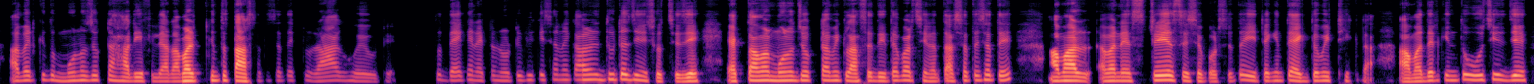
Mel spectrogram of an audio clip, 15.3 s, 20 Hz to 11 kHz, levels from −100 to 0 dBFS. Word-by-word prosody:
আমের 170 +1 -3
কিন্তু 190 -2 -8
মনোযোগটা 180 +2 -4
হারিয়ে 150 0 -1
ফেলি। 140 0 -10
আর 140 - -7
আমার 155 +1 +9 0.2
কিন্তু 175 0 -2
তার 150 -3 +8
সাথে, 155 +1 -28
সাথে 165 +1 -19
একটু 175 - -29
রাগ 165 +2 -5 0.2
হয়ে 145 -1 -11
উঠে। - - -26 0.4
তো - - -13
দেখেন 175 +3 -8
একটা 170 +4 -20
নোটিফিকেশন 185 +5 -12
এর 190 - -15
কারণে 195 +1 -1
২ 210 - -2
টা 205 - +5
জিনিস 170 -5 -2
হচ্ছে 135 0 -6
যে, 145 - +8 0.4
একতো 150 +3 -9
আমার 175 0 +5
মনোযোগটা 170 +1 0
আমি 170 - -1
ক্লাসে 155 0 +1
দিতে 150 +3 -2
পারছি 170 -2 -3
না 140 - -4
তার - - 0
সাথে, 170 +1 -4
সাথে 185 -2 -1 0.5
আমার 160 +1 +8 0.2
আ - - -1
মানে 155 0 +3 0.2
স্ট্রেস 180 -1 +5
এসে 145 0 -3
পড়ছে। 135 +1 -7
তো - - -4
এইটা 155 -1 -4
কিন্তু 160 +2 -5
একদমই 160 +3 -2
ঠিক 155 - -12
না। - - -10 0.4
আমাদের 140 +5 +2
কিন্তু 180 +1 -4 0.2
উচিত 195 +2 -2
যে 180 - +6
165 Hz, 205 wpm, -25 LUFS, 150-180 Hz, 0.5 s, আমার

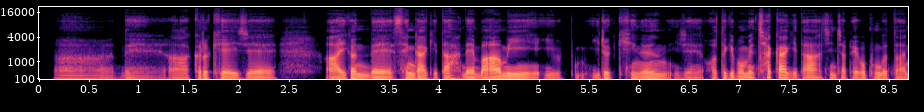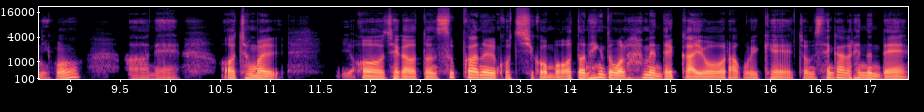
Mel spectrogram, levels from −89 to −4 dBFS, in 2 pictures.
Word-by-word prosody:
아 85 -1 -10
네. 80 -4 -10
아 85 0 -5
그렇게 110 -3 -1
이제 95 -3 -2 0.5
'아 100 +1 +2
이건 110 -3 +1
내 90 -1 +2
생각이다. 100 -5 0
내 90 0 +2
마음이 100 +2 +3
이 95 -1 -7 0.3
일으키는 105 +1 -2
이제 85 -2 -9
어떻게 120 +3 -4
보면 95 -4 0
착각이다. 90 0 +1
진짜 95 +1 -5
배고픈 95 +2 -3
것도 95 -1 -4
아니고.' 85 +1 -2 0.5
아 85 -1 -9
네. 85 -2 -9 0.4
어 130 - +2
정말 120 0 +2 0.7
이 - - -14
어 115 -3 +5
제가 110 +1 +2
'어떤 100 0 0
습관을 150 +5 +3
고치고 110 -4 -1
뭐 90 0 +1
어떤 130 +3 +3
행동을 150 -5 +4
하면 125 +2 0
될까요?'라고 95 -5 +2
이렇게 90 0 -2
좀 90 -2 -4
생각을 135 +4 0
했는데 110 -7 +1
100 Hz, 295 characters per minute, -25 LUFS, 90-115 Hz, 0.7 s, 어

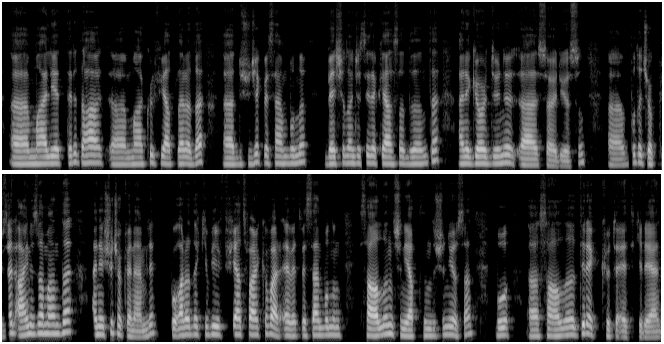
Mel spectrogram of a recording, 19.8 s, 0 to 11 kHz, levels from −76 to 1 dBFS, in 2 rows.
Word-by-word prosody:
ııı, 130 0 +3
maliyetleri 140 +4 +1
daha, 150 0 +4 0.2
ııı, 125 -1 -1
makul 130 +4 -2
fiyatlara 135 -2 0
da, 165 +3 +1 0.3
ııı, 125 -1 +1
düşecek 130 +6 -5
ve 150 - -2
sen 140 0 -2
bunu 155 +4 -2 0.3
5 135 +1 +1
yıl 145 - -3
öncesiyle 145 0 -1
kıyaslandığında, 135 +6 -1 0.2
hani, 135 0 +1
gördüğünü, 140 +2 +2
ııı, 115 -2 +3
söylüyorsun. 100 - -4 0.4
Iıı, 110 -1 -2
bu 155 - -5
da 155 - -1
çok 125 -5 -2
güzel 115 +12 -1
aynı 150 +4 +4
zamanda, 180 +4 +3 0.2
hani, 155 0 +2
şu 175 +6 -2
çok 165 -7 -2
önemli. 120 +9 -1 0.2
Bu 140 0 +2
aradaki 155 +1 +1
bir 160 -1 +2
fiyat 155 0 +1
farkı 155 +1 +2
var, 170 - +4
evet 135 0 0
ve 140 - 0
sen 145 +1 +1
bunun 150 -1 -1 0.2
sağlığın 140 +5 +5
için 155 -4 -3
yaptığını 125 +1 +1
düşünüyorsan 150 +3 -2 0.3
bu, 145 +1 +1 0.2
ııı, 125 0 +2
sağlığı 135 +4 +1
direkt 175 -3 +1
kötü 130 -4 -3
etkileyen 105 0 -1
140 Hz, 155 wpm, -24 LUFS, 130-155 Hz, 0.4 s, sağlığın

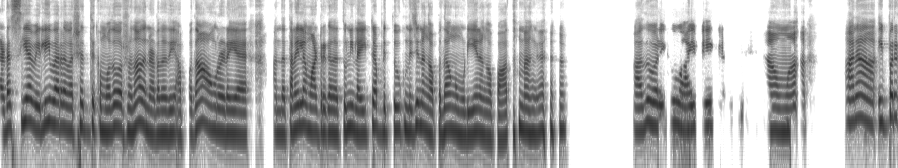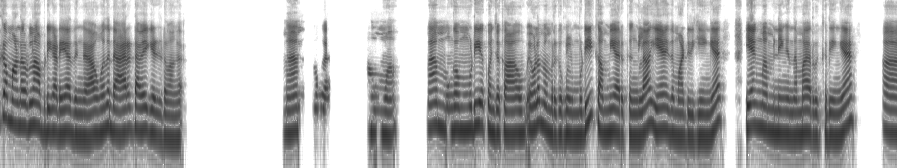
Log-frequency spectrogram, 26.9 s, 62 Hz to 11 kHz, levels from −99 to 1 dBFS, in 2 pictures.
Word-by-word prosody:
கடைசியா 220 +7 +2
வெளிவர 235 +2 +3
வருஷத்துக்கு 220 +1 -2
மொத 190 - +1
வருஷம் 195 0 -1
தான் 250 - +4
அது 230 - +1
நடந்தது. 180 +1 0
அப்பத் 175 +3 -10
தான் 255 +2 +4
அவங்களுடைய 190 -4 +1 0.6
அந்தத் 180 -1 -4
தலையில 220 +3 +4
மாட்டுற 190 -1 +1 0.2
துணி 210 +1 +1
லைட்டா 180 +5 +1
அப்டி 190 0 -3
தூக்குனுச்சு. 205 +2 0
நாங்க 185 -5 +1
அப்பத் 185 +2 -3
தான் 205 - +2
அவுங்க 190 -2 -2
முடியை 180 +2 +1
நாங்க 165 -2 -2
பாத்தோன்னாங்க 180 +3 -1 1.5
அதுவரைக்கும் 235 +1 -1
வாய்ப்பே 215 +3 0
கிடை. 315 - -17 0.7
ஆமா. 195 0 -1 0.9
ஆனா 285 +3 +3 0.3
இப்ப 235 - -10
இருக்க 300 0 +2
மாணவர்கள் 230 -1 +1
எல்லாம் 230 -2 +3
அப்டி 195 0 0
கிடையாதுங்க. 180 -3 +1
அவுங்க 180 +2 -1
வந்து 210 -2 0
டைரக்ட்டாவே 195 +2 +2
கேட்டுட்டு 165 -2 -1
வாங்க. 155 +1 -4 1.6
மேம் 190 +2 +1
சொல்லுங்க. 195 -2 -5 0.7
ஆமா 180 -2 -3 0.6
மேம் 225 0 +2
உங்க 205 +1 0 0.2
முடிய 220 +3 +4
கொஞ்சம் 185 -3 0
கா 180 - +3 0.3
எவ்ளோ 220 +4 +2
மேம் 205 -4 -1
இருக்கு 175 0 -1
உங்களுக்கு 170 -1 -1
முடி? 220 +8 +3
கம்மியா 190 0 +3
இருக்குங்களா? 175 +2 0 0.2
ஏன் 200 - +5
இத 180 - -2
மாட்டி 165 0 -1
இருக்கீங்க? 165 +2 -1 0.6
ஏங் 225 -1 +3
மேம் 200 -2 0
நீங்க 180 -1 +1
இந்த 170 0 -2
மாதிரி 185 -2 +1
இருக்கிறீங்க? 170 +1 -2 0.6
அ - - +3
195 Hz, 150 wpm, -23 LUFS, 180-215 Hz, 1.6 s, ஏன்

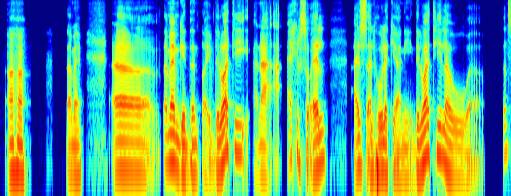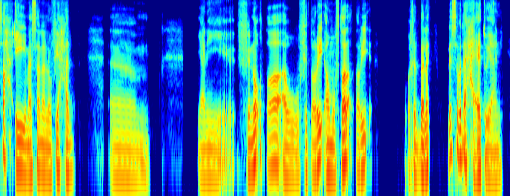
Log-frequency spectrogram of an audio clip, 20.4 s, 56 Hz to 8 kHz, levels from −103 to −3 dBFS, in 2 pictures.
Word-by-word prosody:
أها، 105 -1 +3 0.8
تمام. 100 +1 -2 0.6
آآ، 110 0 +3 0.2
تمام 130 -1 +5
جدًا. 100 -1 +1
طيب، - - -5
دلوقتي 160 - +3
أنا - - 0 0.4
آخر - - -5
سؤال 125 +6 +2 0.6
عايز 120 +3 +1
أسأله 105 -2 +3
لك 100 -2 +1
يعني، 90 +1 -3
دلوقتي 150 - +3
لو 95 - 0 0.7
تنصح 170 +2 -3
إيه 110 -2 +2
مثلًا 105 +1 -2
لو 95 -1 -3
في 105 +4 -3
حد 105 -1 -4 0.7
آمم، 90 -2 -9 1.0
يعني 90 0 -7 0.2
في 105 - -7
نقطة 125 0 0
أو 95 -1 -3
في 90 - -6
طريق 115 +8 0
أو 105 - +2
مفترق 100 +7 +3
طريق 110 +3 -2 0.8
واخد - - -5
بالك، - - +3 0.4
لسه - - -1
بادئ - - +5
حياته 105 0 +1
يعني، 85 +1 -6
105 Hz, 110 wpm, -25 LUFS, 95-115 Hz, 1.0 s, تمام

